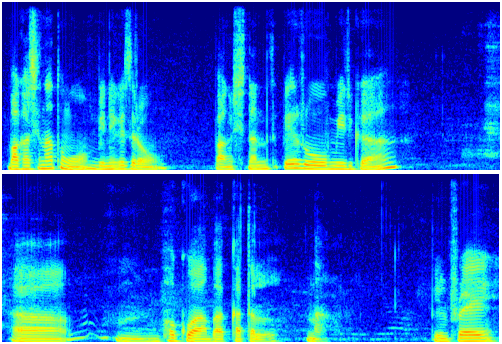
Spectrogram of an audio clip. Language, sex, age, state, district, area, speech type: Bodo, male, 60+, Assam, Udalguri, urban, spontaneous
